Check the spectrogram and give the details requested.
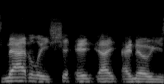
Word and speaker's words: Nataleigh: It's Nataleigh.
